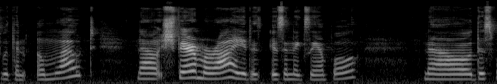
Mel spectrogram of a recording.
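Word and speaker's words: schwarmerei: still pronounced um like it does so it's pronounced sh marai with the short e sound and um it's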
